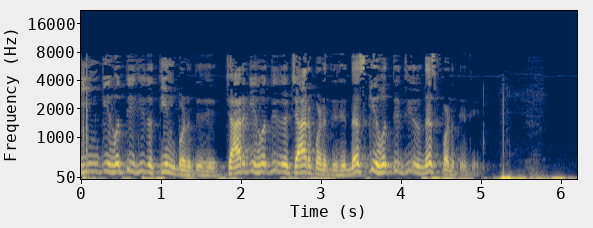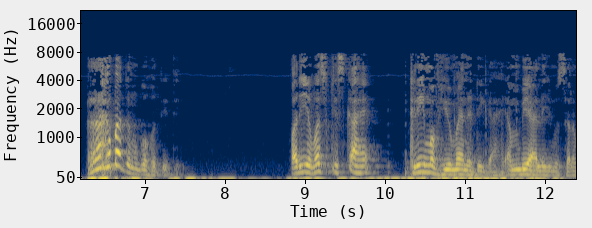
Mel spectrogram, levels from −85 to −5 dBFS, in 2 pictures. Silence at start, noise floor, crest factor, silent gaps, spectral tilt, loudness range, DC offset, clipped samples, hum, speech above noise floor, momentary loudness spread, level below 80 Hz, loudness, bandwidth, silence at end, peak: 0 s; -51 dBFS; 16 dB; none; -5.5 dB/octave; 6 LU; under 0.1%; under 0.1%; none; 31 dB; 15 LU; -38 dBFS; -21 LUFS; 8 kHz; 0 s; -4 dBFS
